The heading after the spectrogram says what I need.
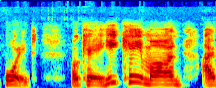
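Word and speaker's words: Hoecht: Michael Hoyt a linebacker it's it looks like heshed it's h-o-e-c-h-t but it's pronounced Point okay he came on I believe he had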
